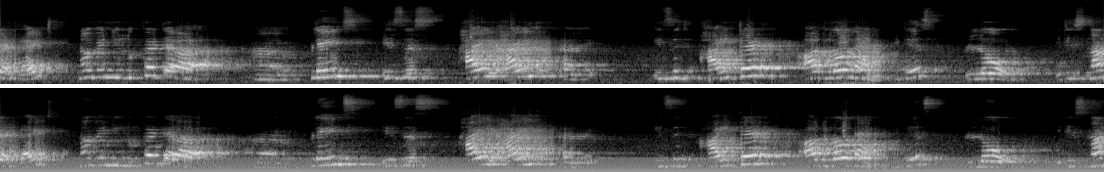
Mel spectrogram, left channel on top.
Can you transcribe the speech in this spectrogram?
right? Now when you look at plains, is this is it heighted or lowland? It is low. It is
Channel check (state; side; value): noise; right; hum, 11 dB below the sound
